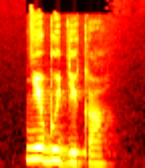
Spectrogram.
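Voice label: "небыдика", Komi-Zyrian, female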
